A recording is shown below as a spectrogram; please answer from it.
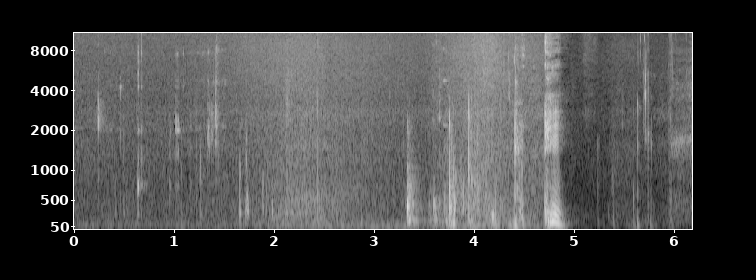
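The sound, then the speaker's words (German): A speaker takes a quick sip of a drink: soft mouth clicks and faint slurping build to one louder gulp, followed by near silence. “Entschuldigung, muss einmal kurz einen Schluck trinken.”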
